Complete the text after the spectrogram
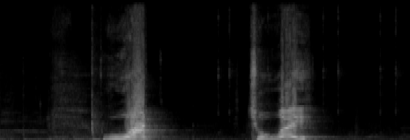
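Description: A young man exclaims loudly and excitedly close to a microphone.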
